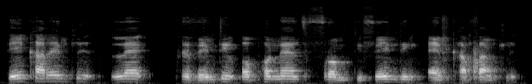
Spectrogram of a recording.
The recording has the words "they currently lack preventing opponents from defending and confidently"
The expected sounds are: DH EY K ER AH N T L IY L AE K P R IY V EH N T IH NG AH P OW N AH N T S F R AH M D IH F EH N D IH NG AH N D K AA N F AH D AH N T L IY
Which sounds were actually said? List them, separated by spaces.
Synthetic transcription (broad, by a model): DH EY K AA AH N T L IY L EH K P R IY V EH N T IH NG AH P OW N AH N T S F R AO M D IH F EH N D IH NG AH N D K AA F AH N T L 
